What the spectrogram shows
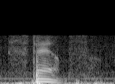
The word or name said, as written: stamps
